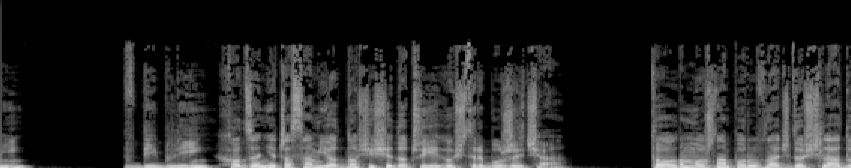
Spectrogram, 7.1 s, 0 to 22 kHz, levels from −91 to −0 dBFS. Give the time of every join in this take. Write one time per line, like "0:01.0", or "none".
0:05.7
